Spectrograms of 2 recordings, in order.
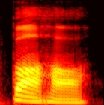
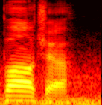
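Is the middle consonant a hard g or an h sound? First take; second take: h; hard g. First: The middle consonant is an h sound. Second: The middle consonant is a hard g. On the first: The speaker calls it right. "I was meant to say Baja" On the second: The speaker calls it wrong. "I've probably pronounced that incorrectly"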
